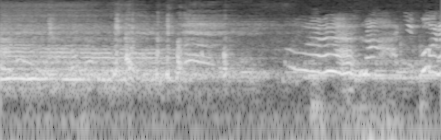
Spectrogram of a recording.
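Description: Audio of the anime episode playing back: high-pitched character voices speaking Japanese with bending, excited pitch over a held musical note in the background score.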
